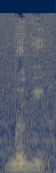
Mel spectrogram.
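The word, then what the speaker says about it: Mucki: One was a rabbit named Moogie, that's spelled M-U-C-K-I, Moogie, whose breed was a Dutch miniature, and a wire-haired terrier named Max.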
